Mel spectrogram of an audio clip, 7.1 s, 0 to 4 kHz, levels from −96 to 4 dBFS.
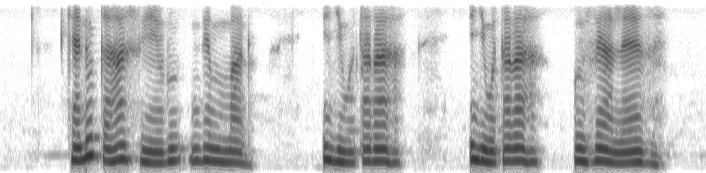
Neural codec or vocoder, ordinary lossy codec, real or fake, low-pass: autoencoder, 48 kHz, 128 numbers a frame, DAC-VAE, trained on Japanese speech; none; fake; 3.6 kHz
